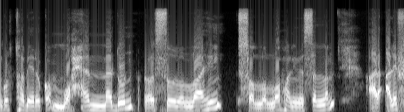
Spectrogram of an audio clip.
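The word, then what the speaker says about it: محمد رسول الله: বরং আমাদের বলতে হবে মুহাম্মাদুন রাসূলুল্লাহ সাল্লাল্লাহু আলাইহি ওয়াসাল্লাম। তাহলে খোলাসা কথা দাঁড়ালো এই যে অনেকে এখানে উচ্চারণ করে থাকে মুহাম্মাদুর রাসূলুল্লাহ, এটা ভুল।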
